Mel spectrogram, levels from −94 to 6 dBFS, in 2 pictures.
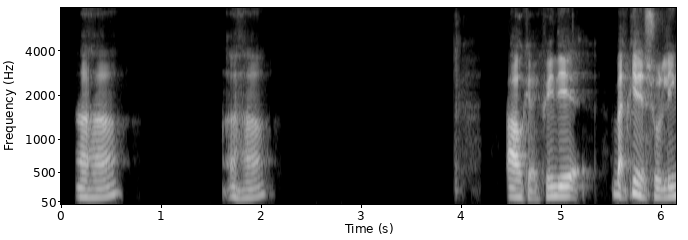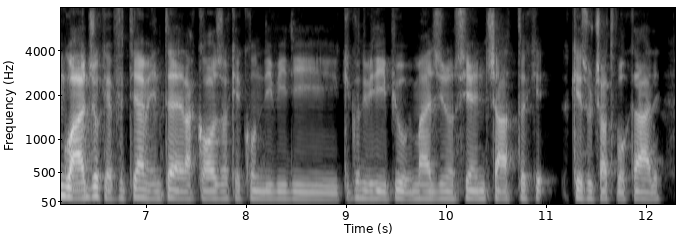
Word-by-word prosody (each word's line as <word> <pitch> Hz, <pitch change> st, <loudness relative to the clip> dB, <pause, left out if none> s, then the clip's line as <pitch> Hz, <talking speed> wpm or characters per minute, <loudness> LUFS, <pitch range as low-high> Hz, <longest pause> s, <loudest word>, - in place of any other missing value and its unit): Ah-Ah. 130 Hz, +6 st, 0 dB, 1.0 s
Ah-Ah. 125 Hz, +8 st, -6 dB, 2.3 s
Ah, 130 Hz, -2 st, +8 dB
okay 105 Hz, -5 st, -3 dB
quindi 140 Hz, +7 st, +5 dB
è 255 Hz, -, -2 dB, 0.2 s
beh, -, -, +3 dB
quindi 170 Hz, -6 st, +9 dB
è -, -, -5 dB
sul 130 Hz, -2 st, 0 dB
linguaggio, 135 Hz, -1 st, +6 dB
che 125 Hz, -, -7 dB
effettivamente 110 Hz, -1 st, -1 dB
è 105 Hz, -, 0 dB
la 100 Hz, -, -1 dB
cosa 105 Hz, 0 st, -3 dB
che 105 Hz, 0 st, -11 dB
condividi 100 Hz, -3 st, -9 dB
che -, -, -14 dB
condividi 110 Hz, -2 st, -6 dB
di 105 Hz, -, -4 dB
più, 110 Hz, +1 st, -6 dB
immagino 105 Hz, 0 st, -5 dB
sia 110 Hz, +4 st, -2 dB
in 110 Hz, 0 st, -6 dB
chat -, -, -3 dB
che -, -, -13 dB, 0.2 s
che 120 Hz, -, -3 dB
su 110 Hz, -, -7 dB
chat 105 Hz, 0 st, -5 dB
vocale. 100 Hz, 0 st, -3 dB
110 Hz, 150 wpm, -23 LUFS, 105-125 Hz, 2.3 s, quindi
